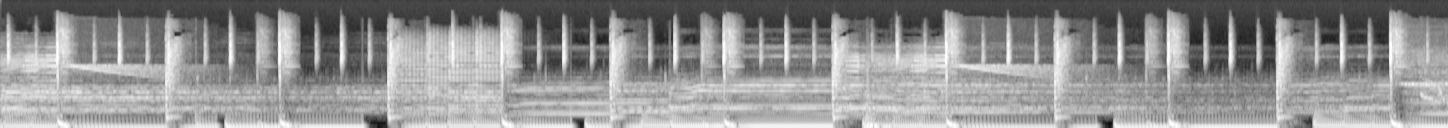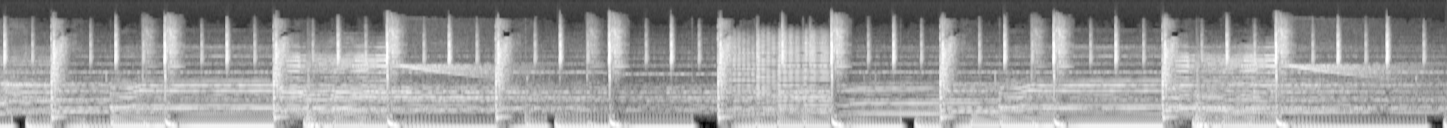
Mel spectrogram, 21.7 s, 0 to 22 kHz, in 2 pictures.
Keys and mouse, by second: 0.0 click, 0.6 f, 0.7 click, 1.7 click, 2.1 f, 2.2 click, 2.5 f, 2.5 click, 3.2 f, 3.3 click, 3.6 f, 3.7 click, 4.7 click, 6.5 click, 7.4 f, 7.4 click, 7.6 f, 7.6 click, 7.8 f, 7.9 click, 8.3 f, 9.1 click, 9.2 click, 9.7 f, 11.0 click, 12.2 f, 12.3 click, 12.4 f, 12.5 click, 12.6 f, 12.7 click, 12.9 f, 14.0 click, 14.3-16.6 typing, 14.3 click, 15.1 click, 15.7 click, 15.7 click, 16.5 click, 16.7 click, 20.2 click, 20.6 f, 20.7 click, 20.8 f, 20.9 click, 21.4 f, 21.5 click.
